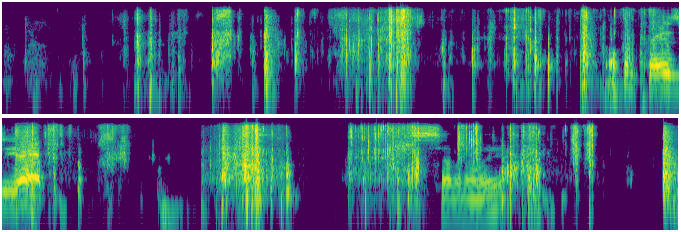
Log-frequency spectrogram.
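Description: Cardboard boxes slide and knock together as they are handled.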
